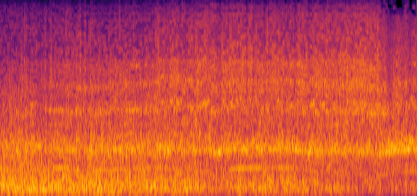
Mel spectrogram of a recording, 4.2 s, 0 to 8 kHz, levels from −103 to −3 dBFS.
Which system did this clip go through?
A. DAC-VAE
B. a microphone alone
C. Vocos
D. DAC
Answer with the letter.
B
